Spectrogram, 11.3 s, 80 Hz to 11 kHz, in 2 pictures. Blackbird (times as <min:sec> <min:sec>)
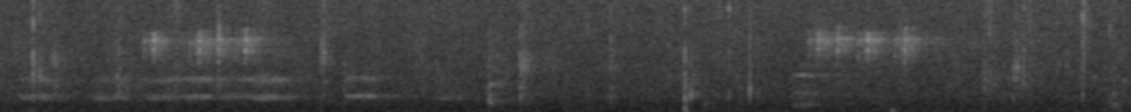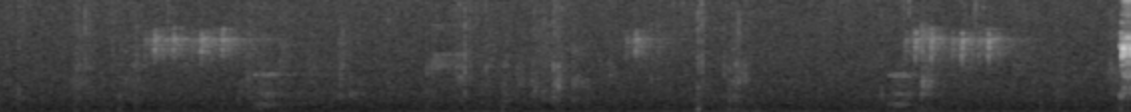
0:10.2 0:11.3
